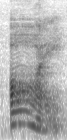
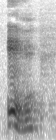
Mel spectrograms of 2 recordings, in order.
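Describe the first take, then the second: First: A long vowel sound, like the word eye. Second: A short vowel sound, like in pin. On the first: "it says its name" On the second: "instead of saying its sound"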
